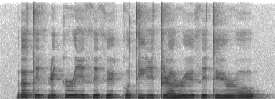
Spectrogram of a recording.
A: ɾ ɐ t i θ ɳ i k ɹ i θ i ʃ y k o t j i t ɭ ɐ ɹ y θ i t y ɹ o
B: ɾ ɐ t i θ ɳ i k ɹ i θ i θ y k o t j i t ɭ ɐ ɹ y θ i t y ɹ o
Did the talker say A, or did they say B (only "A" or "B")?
B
